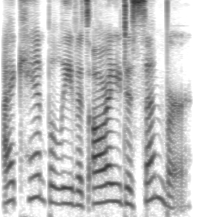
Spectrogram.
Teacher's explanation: with stress on can't to express surprise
